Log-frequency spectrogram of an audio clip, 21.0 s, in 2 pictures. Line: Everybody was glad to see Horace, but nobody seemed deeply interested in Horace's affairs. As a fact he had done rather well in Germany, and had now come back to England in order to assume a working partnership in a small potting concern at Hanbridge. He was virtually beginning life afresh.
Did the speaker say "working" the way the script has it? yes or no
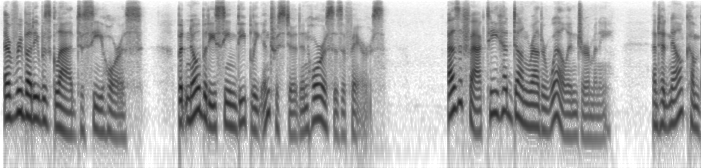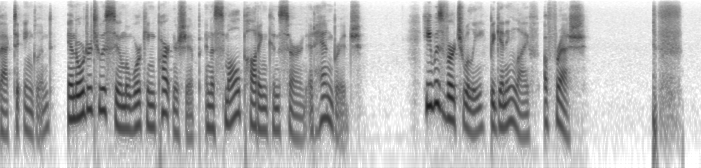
yes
